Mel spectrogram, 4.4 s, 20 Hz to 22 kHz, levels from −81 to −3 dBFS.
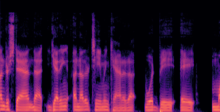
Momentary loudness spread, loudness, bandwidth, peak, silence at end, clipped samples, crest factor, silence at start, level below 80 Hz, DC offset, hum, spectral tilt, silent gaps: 6 LU; -27 LUFS; 14 kHz; -8 dBFS; 0 s; under 0.1%; 20 dB; 0 s; -40 dBFS; under 0.1%; none; -5.5 dB/octave; none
